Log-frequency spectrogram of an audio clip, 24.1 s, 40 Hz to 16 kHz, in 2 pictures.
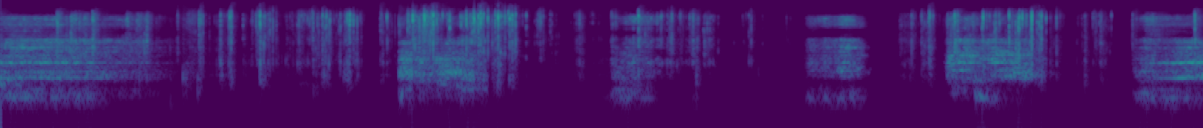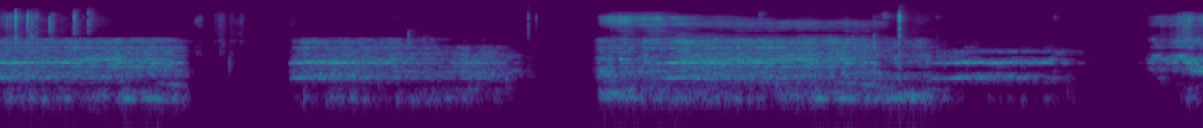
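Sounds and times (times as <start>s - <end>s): clicking and crackling: 0.0s - 7.6s, 9.0s - 13.0s.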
